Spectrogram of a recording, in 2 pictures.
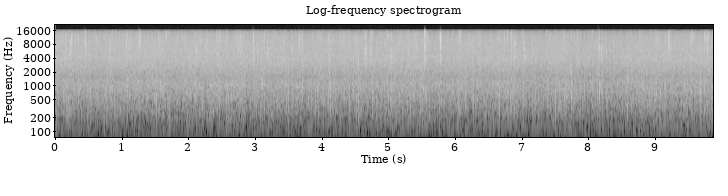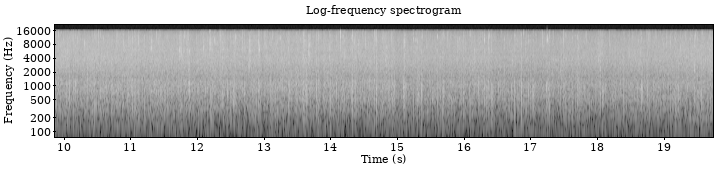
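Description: Steady rain falling on a wooden deck and the surrounding leafy trees, with many separate drops hitting close by.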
